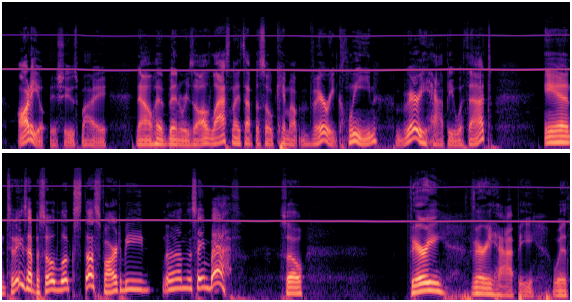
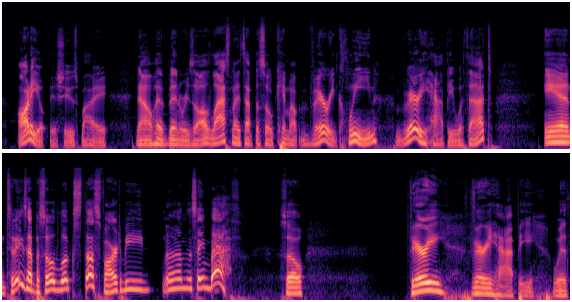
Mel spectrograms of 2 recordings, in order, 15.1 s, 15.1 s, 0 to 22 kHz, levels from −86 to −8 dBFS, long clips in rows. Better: second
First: high-pitched whine; noticeable; throughout; 4 kHz, 15 dB below the speech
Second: none

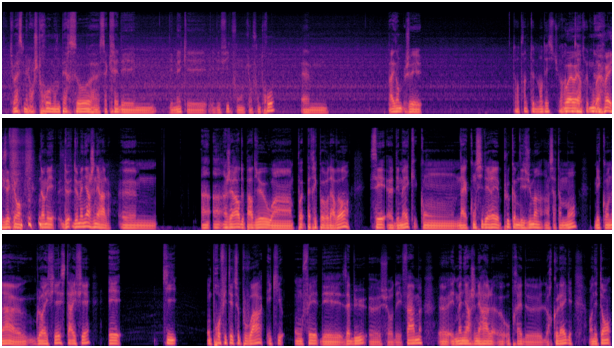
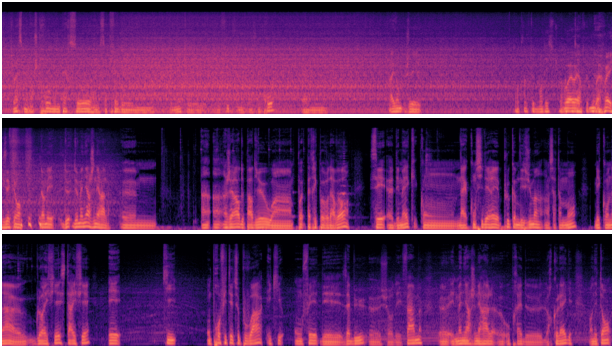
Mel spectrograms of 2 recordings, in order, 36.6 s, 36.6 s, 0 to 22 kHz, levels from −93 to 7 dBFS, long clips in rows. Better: first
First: traffic noise; faint; throughout; 25 dB below the speech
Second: traffic noise; loud; throughout; 5 dB below the speech

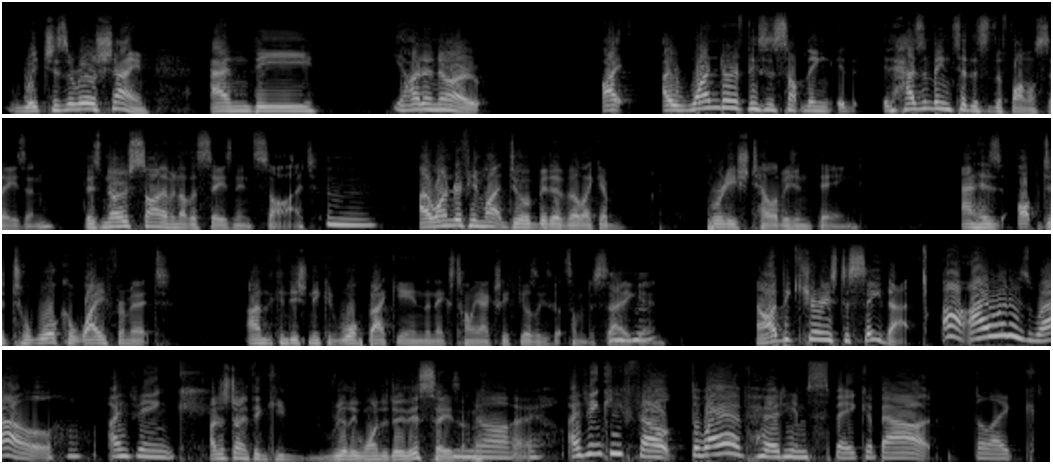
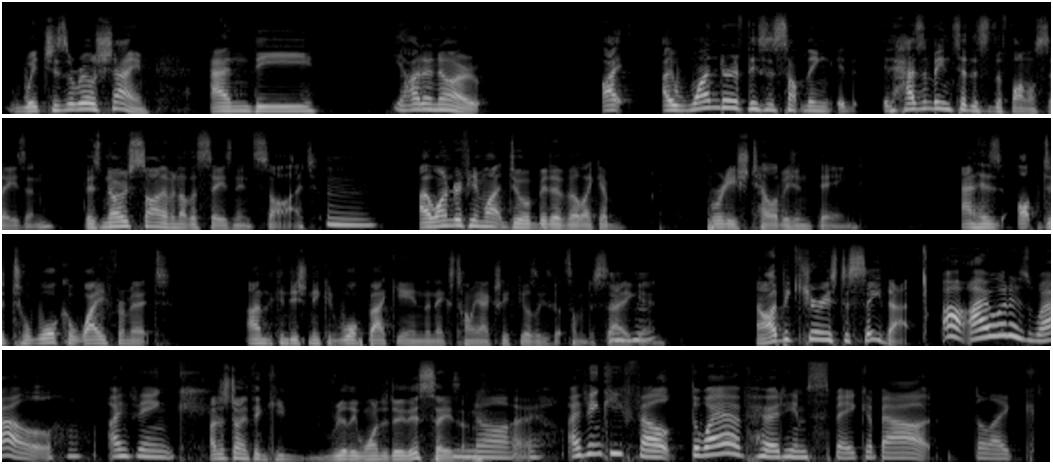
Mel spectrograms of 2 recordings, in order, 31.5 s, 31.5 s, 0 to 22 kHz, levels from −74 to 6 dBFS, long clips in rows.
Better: second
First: distortion; slight; 6% of the sound clipped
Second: none

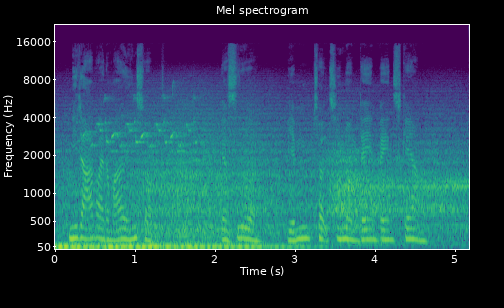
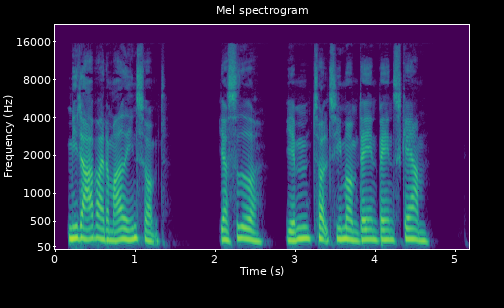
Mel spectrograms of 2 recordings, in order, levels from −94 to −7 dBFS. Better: second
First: train or aircraft noise; very loud; throughout; as loud as the speech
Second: none

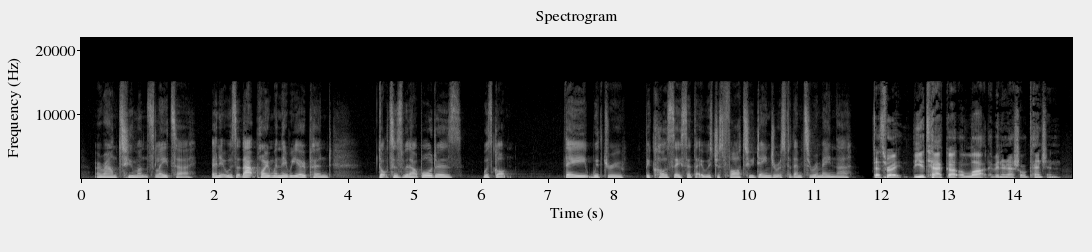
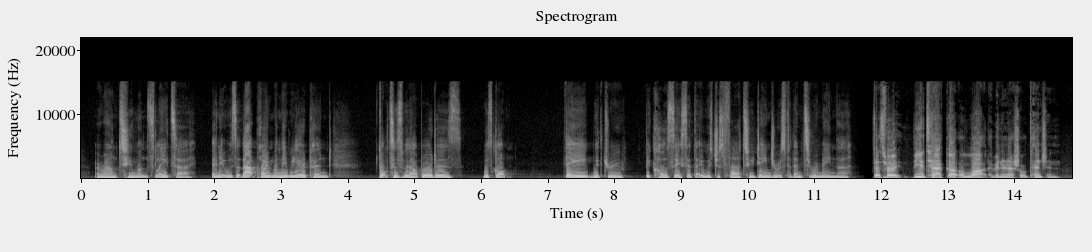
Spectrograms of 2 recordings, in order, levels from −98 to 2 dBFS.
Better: first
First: none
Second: distortion; slight; 10 dB below the speech

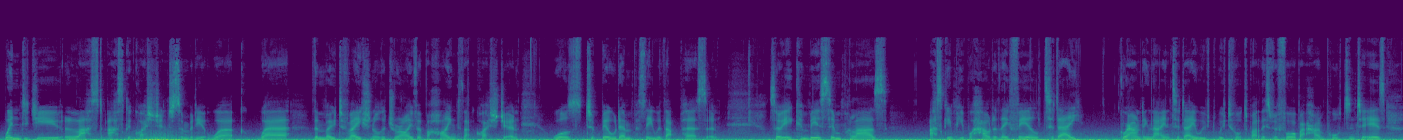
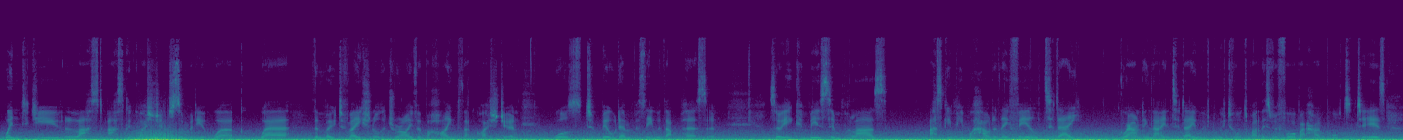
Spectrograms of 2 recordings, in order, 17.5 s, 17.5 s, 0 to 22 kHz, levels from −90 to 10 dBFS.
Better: first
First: wind noise on the microphone; occasional gusts; 10 dB below the speech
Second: wind noise on the microphone; heavy; 2 dB above the speech

